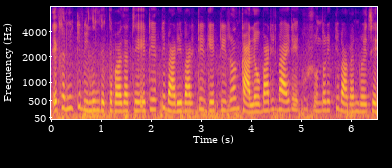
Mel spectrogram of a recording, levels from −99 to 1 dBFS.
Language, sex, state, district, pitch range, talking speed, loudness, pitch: Bengali, female, Bihar, Katihar, 205-240 Hz, 195 wpm, -16 LUFS, 225 Hz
